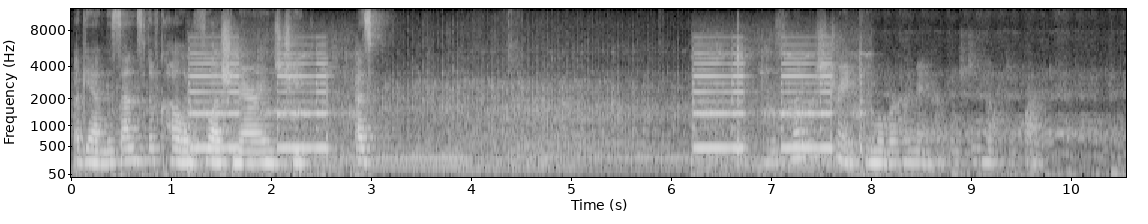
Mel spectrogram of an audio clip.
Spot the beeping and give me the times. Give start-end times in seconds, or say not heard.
1.1-2.9, 6.2-8.1.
